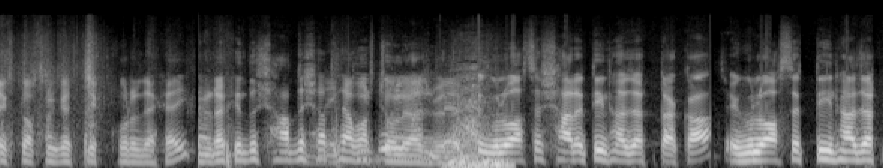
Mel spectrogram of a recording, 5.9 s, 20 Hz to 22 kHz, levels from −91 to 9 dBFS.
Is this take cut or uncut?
cut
